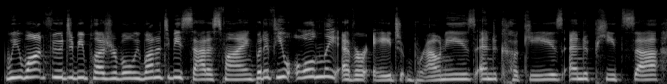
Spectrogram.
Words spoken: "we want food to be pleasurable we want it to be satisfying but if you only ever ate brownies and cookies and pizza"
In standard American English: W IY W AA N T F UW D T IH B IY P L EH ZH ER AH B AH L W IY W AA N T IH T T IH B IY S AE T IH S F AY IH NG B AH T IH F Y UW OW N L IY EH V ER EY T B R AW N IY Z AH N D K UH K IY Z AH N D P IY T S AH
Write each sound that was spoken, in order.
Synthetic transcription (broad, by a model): W IY W AA N T F UW D T IH B IY P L EH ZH ER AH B L W IY W AA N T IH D T IH B IY S AE T IH S F AY IH NG B AH T IH F Y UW OW N L IY EH V ER EY T B R AW N IY Z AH N K UH K IY Z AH N P IY T S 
